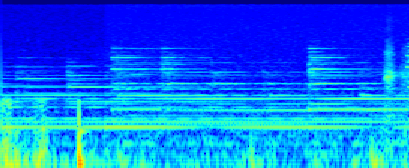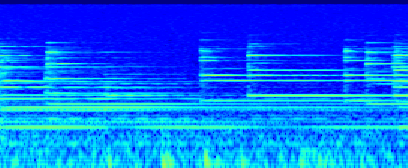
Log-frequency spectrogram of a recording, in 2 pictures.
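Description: Church bells ring out in a slow, steady sequence, each strike overlapping the lingering hum of the last, with no voices.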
